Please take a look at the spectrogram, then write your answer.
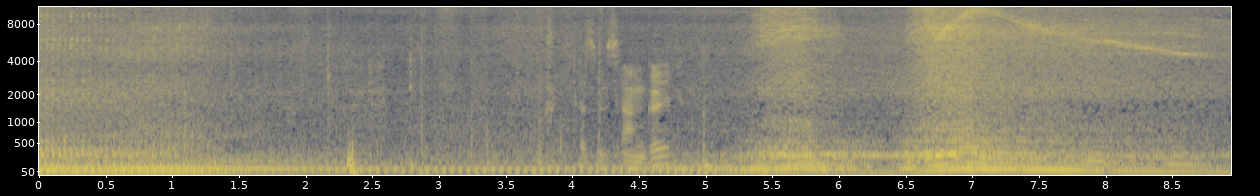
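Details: Ford F-150 with O2 sensor fault P0130 and cylinder 3-6 misfire codes: engine idles, revs and settles with slightly uneven, raspy note under throttle; rough running with oxygen sensor unplugged/removed.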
